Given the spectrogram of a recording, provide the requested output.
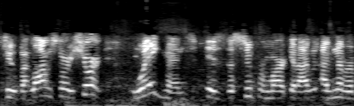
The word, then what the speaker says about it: Wegmans: you say it is it wegmans or yeah wegmans yes yeah yeah oh it's it's like it's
